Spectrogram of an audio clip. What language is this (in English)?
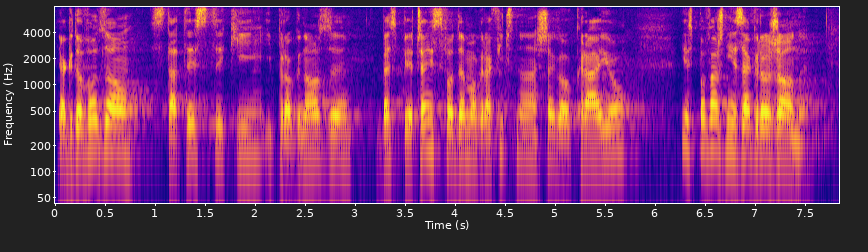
Polish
